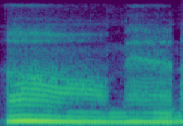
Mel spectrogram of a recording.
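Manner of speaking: ordinary talk, nothing marked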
